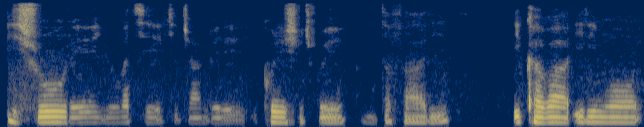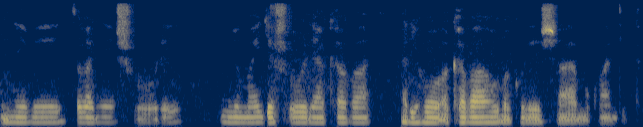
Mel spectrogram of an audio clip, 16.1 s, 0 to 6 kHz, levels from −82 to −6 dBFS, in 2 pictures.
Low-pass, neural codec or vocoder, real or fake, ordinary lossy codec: 5.4 kHz; none; real; AAC, 32 kbps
